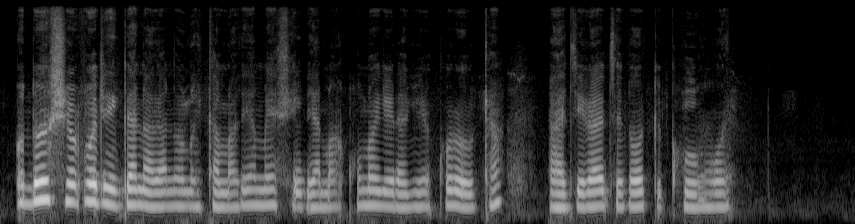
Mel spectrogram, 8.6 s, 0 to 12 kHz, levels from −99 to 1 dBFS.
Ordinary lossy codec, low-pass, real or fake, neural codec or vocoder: MP3, 96 kbps; 10.8 kHz; fake; codec, 44.1 kHz, 1.7 kbps, Pupu-Codec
